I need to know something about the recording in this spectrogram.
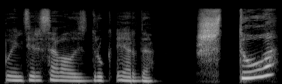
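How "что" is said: high, loud gasp of horror; horrified gasp. A narrator's reading. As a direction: choke out the word in shock. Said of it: "задохнулась от ужаса Риган". (потрясённый вскрик, высоко и громко)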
